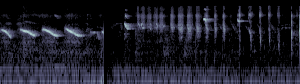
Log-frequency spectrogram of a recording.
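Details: Asian glossy starling, a kept bird, giving its varied song: four crisp downward-sliding whistles at a steady pace, a brief break, then rapid dry clicks and chips mixed with high thin whistled notes.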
